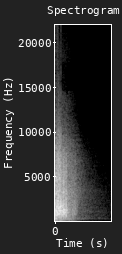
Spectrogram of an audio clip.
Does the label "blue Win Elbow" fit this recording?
No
